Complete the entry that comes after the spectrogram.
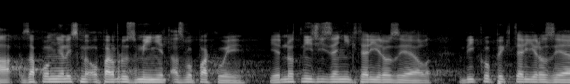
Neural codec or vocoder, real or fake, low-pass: codec, 24 kHz, 3.1 kbps, DualCodec; fake; 7.2 kHz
